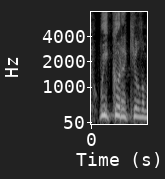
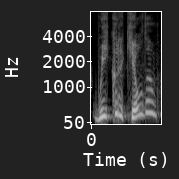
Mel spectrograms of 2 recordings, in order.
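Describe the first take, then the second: First: Higher-pitched quoted regret; retold cop's complaint. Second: Higher, questioning echo; incredulous echo. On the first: Cop looks back weeks later, retold complaint. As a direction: voice the other cop's complaint, lightly. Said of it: "I remember he goes". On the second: Retold or imitated. Officer answers the same cop, incredulous echo. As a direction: throw the words back as a disbelieving question. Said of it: "I go".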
